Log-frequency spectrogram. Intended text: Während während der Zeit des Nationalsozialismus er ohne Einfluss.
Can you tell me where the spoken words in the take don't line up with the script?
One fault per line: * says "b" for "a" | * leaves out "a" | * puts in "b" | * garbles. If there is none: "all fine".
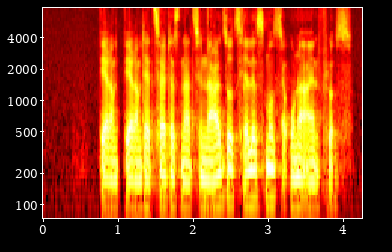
all fine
